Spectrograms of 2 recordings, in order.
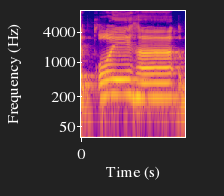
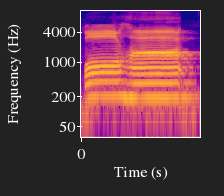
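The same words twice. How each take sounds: First: طٰہ said as toe-ha, Urdu style; mispronounced طٰہ, Urdu letter names; wrong pronunciation. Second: طٰہ recited as ta-ha with long drawn vowels; slow tajweed طٰہ; correct recitation. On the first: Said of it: "ہم اس کو یوں تو نہیں پڑھتے". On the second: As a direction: stretch طٰہ slowly like Quran recitation. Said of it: "بلکہ ہم پڑھتے ہیں". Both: Shown as a demonstration.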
